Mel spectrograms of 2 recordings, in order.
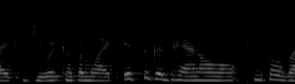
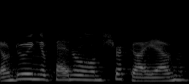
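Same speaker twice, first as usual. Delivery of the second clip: put-on British accent, laid on thick. Imitating a friend who posts low-effort jokes, imitating a friend with a British accent. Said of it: "he sounds like this in my imitations of him".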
